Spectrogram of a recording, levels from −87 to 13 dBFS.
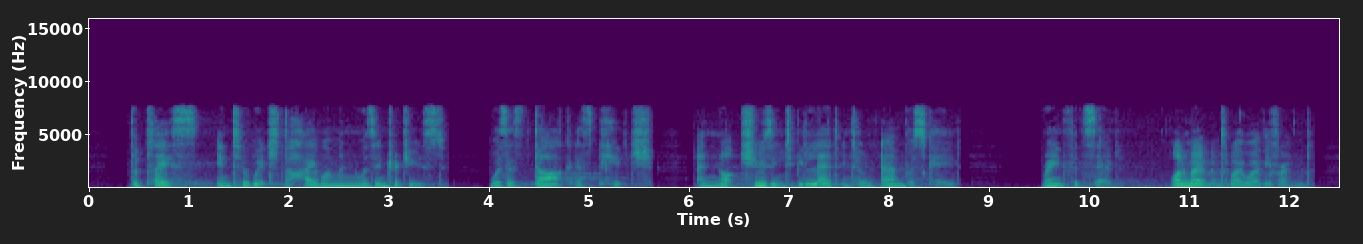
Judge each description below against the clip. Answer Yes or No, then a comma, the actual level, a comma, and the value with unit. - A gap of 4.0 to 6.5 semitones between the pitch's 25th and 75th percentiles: No, average, 2.8 semitones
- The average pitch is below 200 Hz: Yes, medium, 185 Hz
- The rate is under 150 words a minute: Yes, average, 140 wpm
